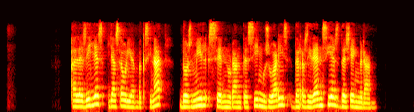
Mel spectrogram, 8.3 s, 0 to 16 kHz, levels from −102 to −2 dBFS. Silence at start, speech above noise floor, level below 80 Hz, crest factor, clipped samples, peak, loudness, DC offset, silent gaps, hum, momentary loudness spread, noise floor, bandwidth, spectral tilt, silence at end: 1.45 s; over 72 dB; -60 dBFS; 18 dB; under 0.1%; -2 dBFS; -18 LUFS; under 0.1%; none; none; 7 LU; under -90 dBFS; 8 kHz; -4.5 dB/octave; 0.8 s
